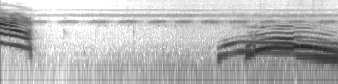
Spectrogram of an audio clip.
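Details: Feral cat trespassing on farm cats' territory in the Philippines, fighting a black cat: a short high cry cut off, silence, then a lower drawn-out wavering moan building again, a thin steady tone in the background.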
